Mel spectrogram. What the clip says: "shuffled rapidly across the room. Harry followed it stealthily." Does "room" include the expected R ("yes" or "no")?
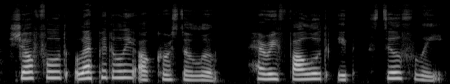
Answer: no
